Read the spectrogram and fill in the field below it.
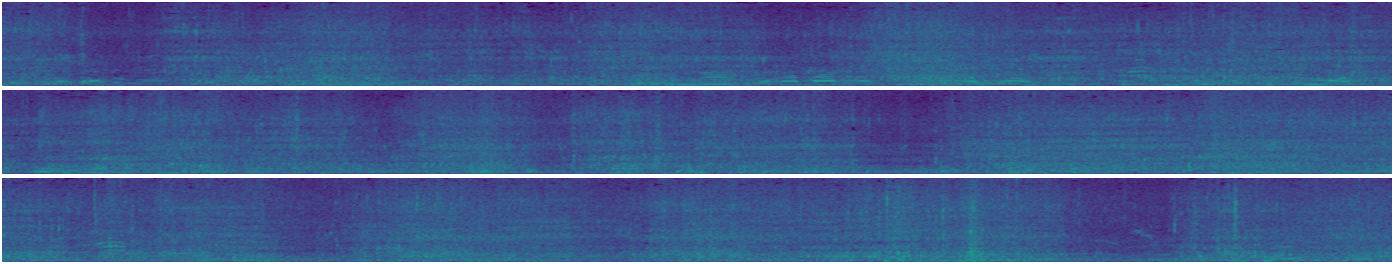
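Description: Small waves wash gently onto the shore in slow, rising and falling surges.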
